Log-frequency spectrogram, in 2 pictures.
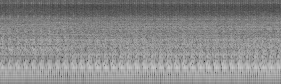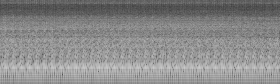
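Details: Subaru BRZ petrol engine idling with an uneven, pulsing exhaust note carrying a rough rattly edge; abnormal exhaust noise at idle, cause unknown.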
